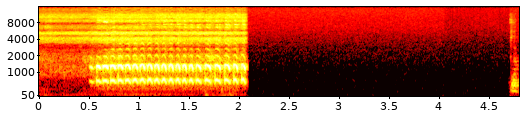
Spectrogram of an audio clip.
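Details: Eastern screech-owl (Megascops asio), tremolo call: communication between a mated pair.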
